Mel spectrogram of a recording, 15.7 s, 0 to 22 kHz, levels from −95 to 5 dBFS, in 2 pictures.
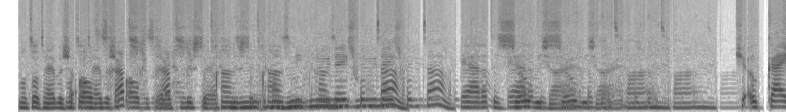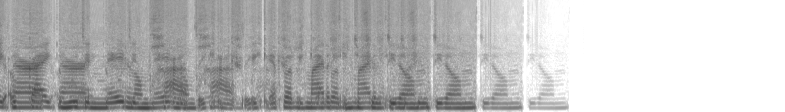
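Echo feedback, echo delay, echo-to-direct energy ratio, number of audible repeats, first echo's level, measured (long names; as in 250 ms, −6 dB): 19%, 465 ms, −3.0 dB, 3, −3.0 dB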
